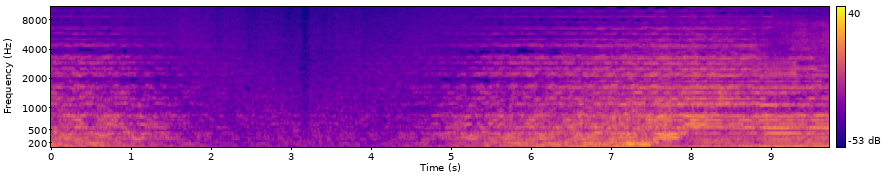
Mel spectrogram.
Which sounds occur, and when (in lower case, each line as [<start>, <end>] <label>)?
[0.00, 9.73] sound effect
